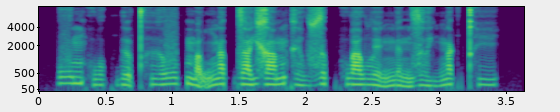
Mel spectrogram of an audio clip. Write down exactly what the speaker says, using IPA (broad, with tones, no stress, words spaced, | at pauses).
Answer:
vo˧mhwo˨˩k̚lɨ̰˧˨ə̯ t̪ʰɨ˨˦ə̯və˦˥p̚ma̰˧˨wŋa˦˥t̚ za˨˦jɣa˨˦mkɛ̤˨˩w zə˦˥p̚hwa˧w le˧˩ŋɛ˧˩nzə̤ː˨˩j ŋa˦˥k̚t̪ʰi˧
